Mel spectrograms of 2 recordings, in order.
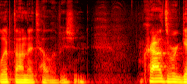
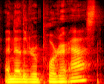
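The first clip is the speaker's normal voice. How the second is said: ordinary delivery, nothing marked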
